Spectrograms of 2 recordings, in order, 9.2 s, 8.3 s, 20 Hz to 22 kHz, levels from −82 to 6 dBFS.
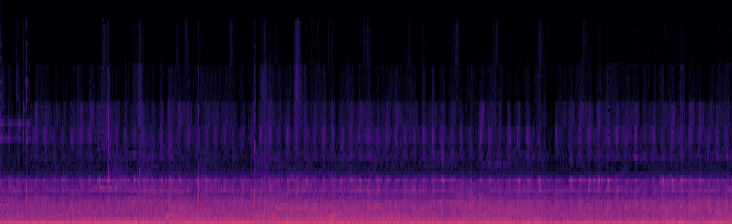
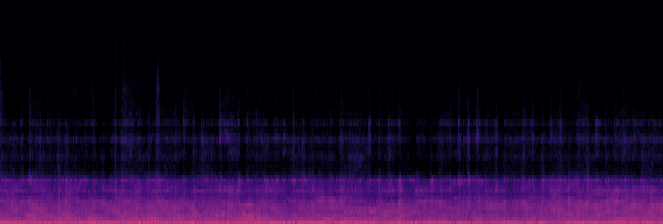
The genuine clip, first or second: first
